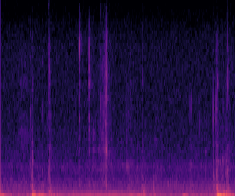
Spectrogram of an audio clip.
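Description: Computer keyboard keys pressed a handful of times in quick, separate clicks while editing code, as in copying a line and starting a new one.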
